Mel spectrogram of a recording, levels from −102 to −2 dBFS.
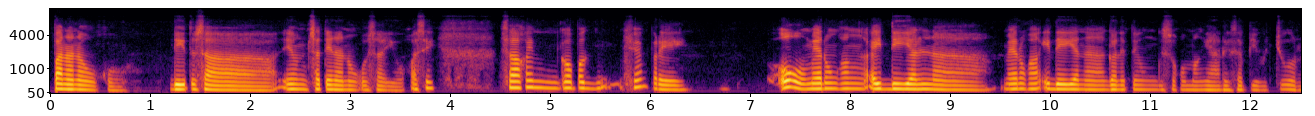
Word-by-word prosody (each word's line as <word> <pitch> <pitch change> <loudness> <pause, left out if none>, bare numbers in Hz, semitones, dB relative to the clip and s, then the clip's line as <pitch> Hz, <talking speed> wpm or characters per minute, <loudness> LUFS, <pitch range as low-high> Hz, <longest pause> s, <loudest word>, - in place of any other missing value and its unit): pananaw 185 -5 +4
ko 145 -4 -13 0.4
dito 190 0 +5
sa, 185 0 +2 0.7
yung 200 -3 0
sa 195 - +1
tinanong 175 -2 0
ko 165 - -6
sayo 150 -3 -9
kasi 230 +4 -4 0.7
sakin 250 -2 +2
kapag 235 -2 +1 0.3
siyempre 185 - -2 0.9
oo, 255 -4 +7
meron 210 +1 +3
kang 215 0 -3
ideal 205 -1 +4
na 185 -1 0 0.6
meron 205 0 0
kang 230 - -10
ideya 195 -2 +3
na 175 -1 -4
ganito 180 0 -3
yung 175 -1 -11
gusto 170 0 -13
kong 170 0 -11
mangyari 165 0 -6
sa 165 +1 -8
future 165 +1 -11
190 Hz, 140 wpm, -21 LUFS, 170-210 Hz, 0.9 s, oo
